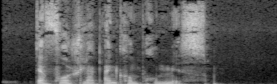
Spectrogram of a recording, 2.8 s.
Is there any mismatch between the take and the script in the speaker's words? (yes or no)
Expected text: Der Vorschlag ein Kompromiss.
no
